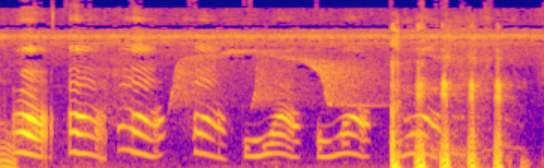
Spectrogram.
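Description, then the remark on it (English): Rainforest ambience: a run of repeated, warbling bird calls in quick succession over a steady high insect-like drone, ending in a burst of sharper, choppier chirps. “Forget the rainforest noise.”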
